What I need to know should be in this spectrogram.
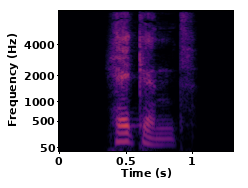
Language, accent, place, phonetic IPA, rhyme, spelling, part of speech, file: German, Germany, Berlin, [ˈhɛkn̩t], -ɛkn̩t, heckend, verb, De-heckend.ogg
- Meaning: present participle of hecken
